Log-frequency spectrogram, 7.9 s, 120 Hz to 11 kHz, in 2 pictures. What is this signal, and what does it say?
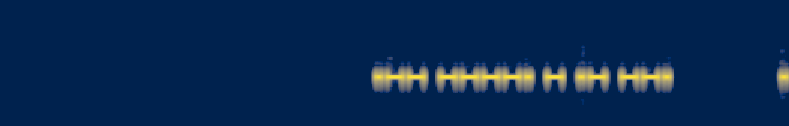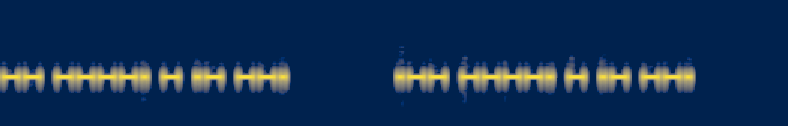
Morse code, heard as a keyed tone, about 41 wpm, 700 Hz. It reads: W9TAG W9TAG W9TAG
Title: USA Call Signs - 5 Characters - Repeated 3x - 45wpm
